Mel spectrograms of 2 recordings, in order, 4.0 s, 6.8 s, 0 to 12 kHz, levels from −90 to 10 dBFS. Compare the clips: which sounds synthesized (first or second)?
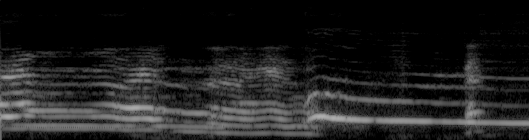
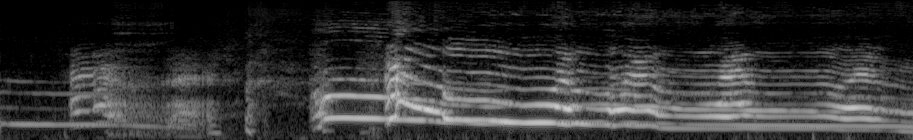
first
